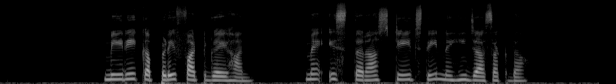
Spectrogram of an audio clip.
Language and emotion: Punjabi, sad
